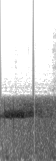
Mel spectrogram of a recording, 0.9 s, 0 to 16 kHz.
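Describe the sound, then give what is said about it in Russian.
Sonified data from a particle sensor on the Voyager 1 spacecraft, counting solar wind particles hitting the craft each second: a steady, whistling electronic tone that holds for about a second, broken once by a brief click partway through, with no voices. “То, что вы сейчас слышали, это как раз данные э, с такого датчика, который был установлен на Voyager 1.”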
